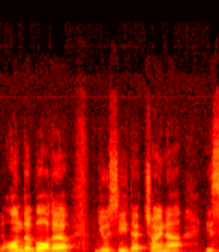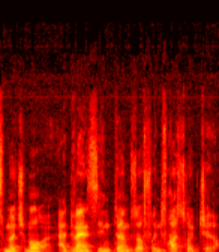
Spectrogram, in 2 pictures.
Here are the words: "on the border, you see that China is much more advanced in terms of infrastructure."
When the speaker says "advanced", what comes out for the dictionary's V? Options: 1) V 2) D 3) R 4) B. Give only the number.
1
